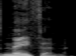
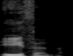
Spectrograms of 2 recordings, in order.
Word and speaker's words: Nathan: He says it's Nathan, not Ethan.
